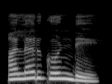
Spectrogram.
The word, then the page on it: ಅಲರ್ಗೊಂಡೆ: Kannada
